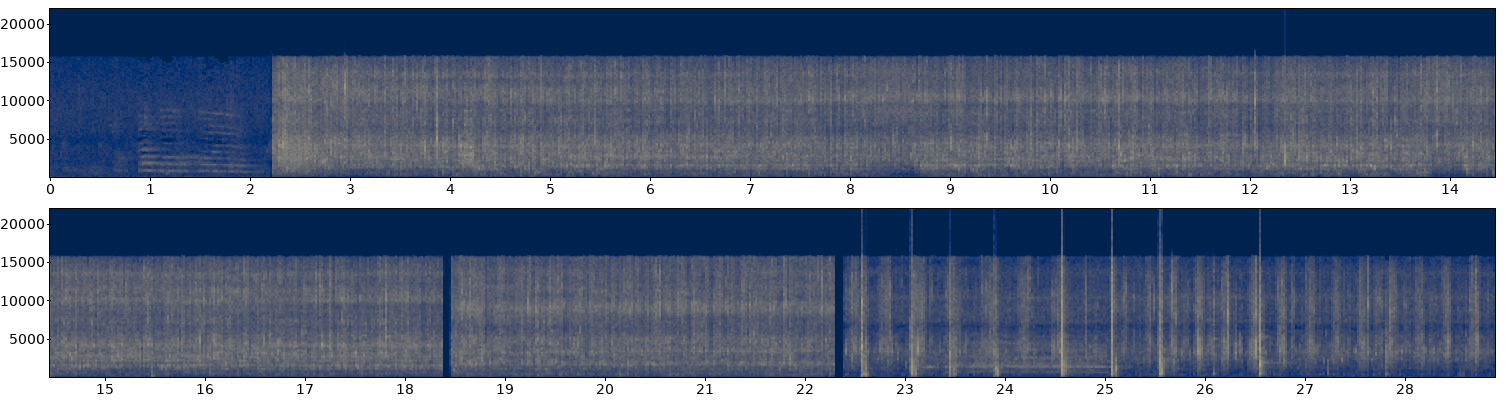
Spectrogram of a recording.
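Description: Water from a hose pouring and splashing into a metal basin while large fish are washed in it, running steadily for about twenty seconds. It then gives way to a rapid series of sharp scraping strokes as the fish's scales are scraped off with a scale scraper. A bird calls briefly near the start, and again during the scraping.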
